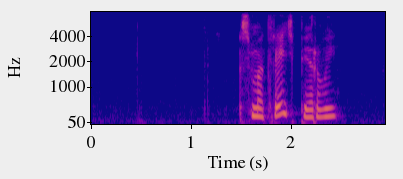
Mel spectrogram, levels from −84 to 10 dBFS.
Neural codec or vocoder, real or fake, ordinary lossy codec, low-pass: vocoder, 44.1 kHz, 128 mel bands, Pupu-Vocoder; fake; Opus, 24 kbps; 7.2 kHz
